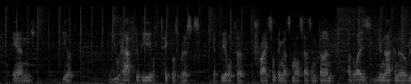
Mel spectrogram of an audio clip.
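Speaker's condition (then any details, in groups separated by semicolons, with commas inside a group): No condition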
